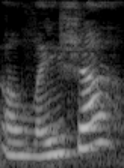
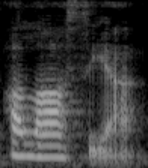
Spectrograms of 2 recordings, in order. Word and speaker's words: Alasia: I looked at it at first and I was like, is that Allesia? Allesia, but I looked at I like to look up pronunciations when I'm not sure. And what I found was Alassia.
